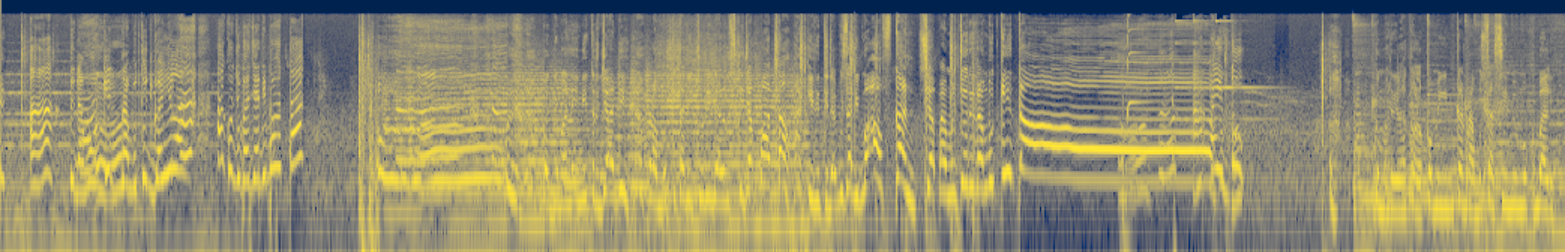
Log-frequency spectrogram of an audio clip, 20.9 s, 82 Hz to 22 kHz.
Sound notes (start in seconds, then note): 5.0 crying; 13.9 angry screaming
